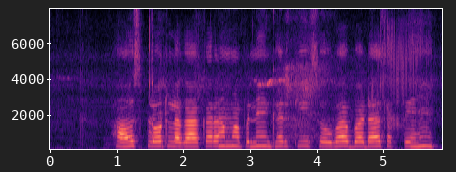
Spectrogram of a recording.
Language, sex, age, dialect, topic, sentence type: Hindi, female, 25-30, Garhwali, agriculture, statement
